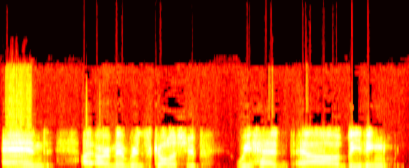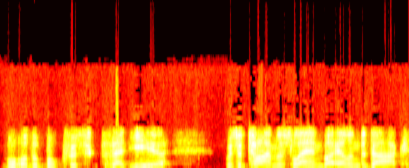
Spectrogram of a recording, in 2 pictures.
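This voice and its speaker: A man with an Australian accent at a moderate pace. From Queensland, Australia. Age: 60s. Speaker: caller, retired radio broadcaster. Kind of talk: call-in radio chat. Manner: halting, repeats words.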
